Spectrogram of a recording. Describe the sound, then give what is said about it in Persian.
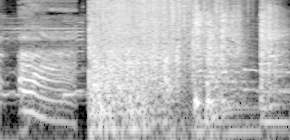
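A wooden door being broken down, heard as a loud burst of crashing noise lasting about a second and a half, with a raised voice just before and after it. “بیا که دروازه رو بشکنانیم.”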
